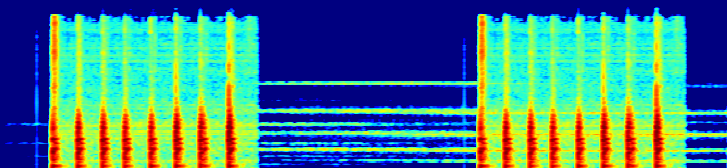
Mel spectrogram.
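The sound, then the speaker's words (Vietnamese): Knocking on a house door: two rapid runs of sharp, evenly spaced raps separated by a pause, with a faint lingering tonal ring after each run. “Tiếng gõ cửa phát ra làm cho An giật mình.”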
